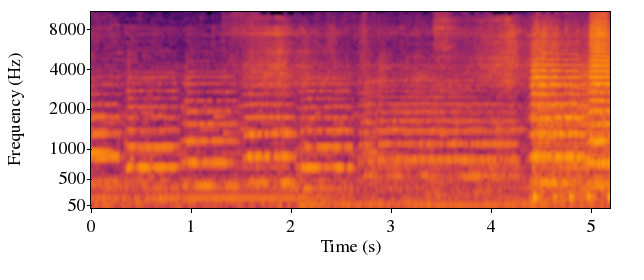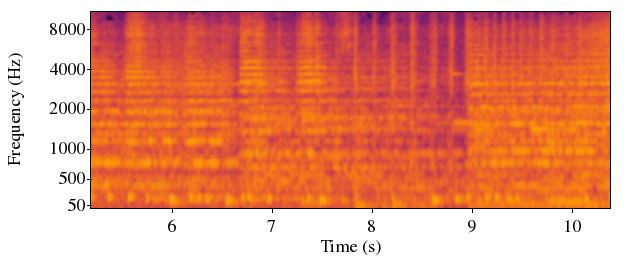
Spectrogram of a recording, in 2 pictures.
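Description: High school marching band playing: a softer brass passage of held notes, then about four and a half seconds in the full band comes in louder with rhythmic percussion hits.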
